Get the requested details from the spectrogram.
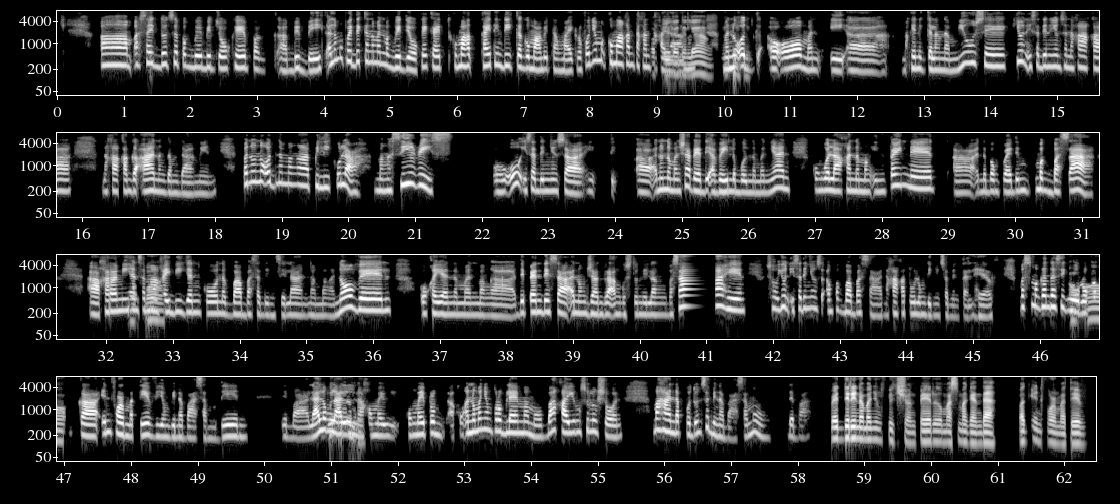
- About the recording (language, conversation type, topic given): Filipino, podcast, Paano mo inaalagaan ang kalusugang pangkaisipan habang nasa bahay?
- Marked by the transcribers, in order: tapping; chuckle; mechanical hum; other background noise; distorted speech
